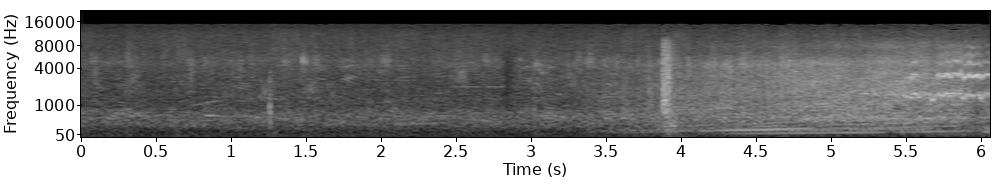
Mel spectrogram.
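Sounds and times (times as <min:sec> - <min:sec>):
car engine pulling away: 0:03.4 - 0:06.0.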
